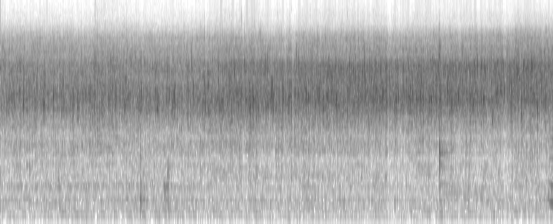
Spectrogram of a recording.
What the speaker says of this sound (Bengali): মাছগুলো আমি লাল লাল করে ভেজে নেব।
